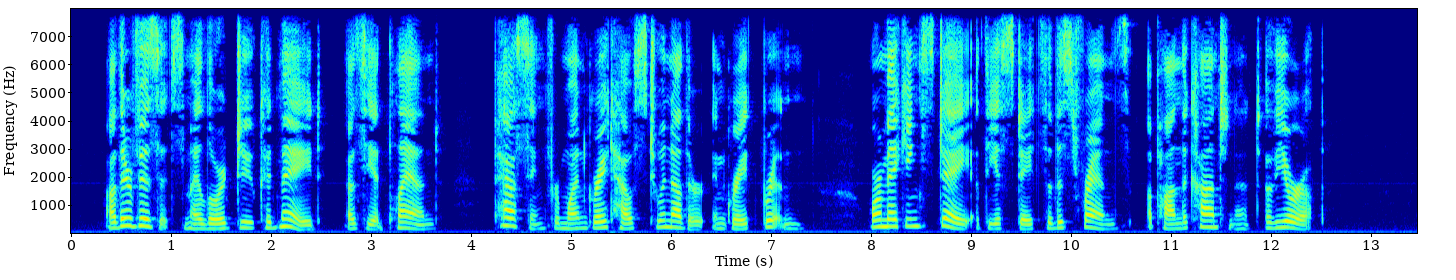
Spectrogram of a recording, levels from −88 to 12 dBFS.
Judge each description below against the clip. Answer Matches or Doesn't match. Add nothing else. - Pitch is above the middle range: Matches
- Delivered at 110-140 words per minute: Doesn't match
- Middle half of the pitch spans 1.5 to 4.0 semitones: Doesn't match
